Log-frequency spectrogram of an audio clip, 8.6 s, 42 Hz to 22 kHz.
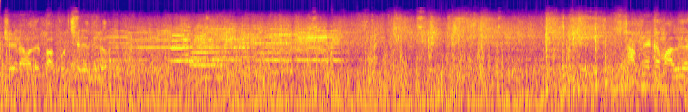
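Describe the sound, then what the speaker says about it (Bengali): The 12363 Kolkata–New Jalpaiguri Intercity Express pulls out of Pakur station, heard from inside a second-sitting coach: loud steady rumble and rattle of the cars, a sustained horn blast, and voices talking over it. "ট্রেন আমাদের পাকুড় ছেড়ে দিল।"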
